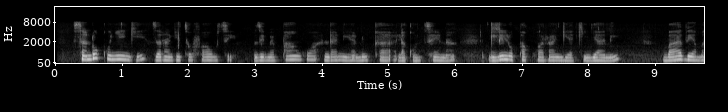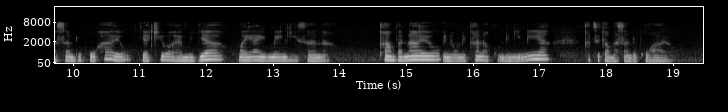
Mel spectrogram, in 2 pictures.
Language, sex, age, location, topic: Swahili, female, 25-35, Mombasa, finance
